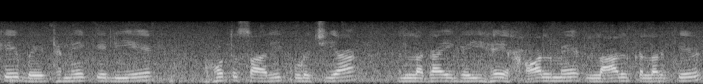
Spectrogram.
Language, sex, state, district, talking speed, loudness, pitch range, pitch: Hindi, male, Madhya Pradesh, Dhar, 130 wpm, -15 LUFS, 150-165 Hz, 155 Hz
